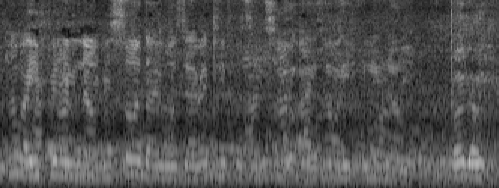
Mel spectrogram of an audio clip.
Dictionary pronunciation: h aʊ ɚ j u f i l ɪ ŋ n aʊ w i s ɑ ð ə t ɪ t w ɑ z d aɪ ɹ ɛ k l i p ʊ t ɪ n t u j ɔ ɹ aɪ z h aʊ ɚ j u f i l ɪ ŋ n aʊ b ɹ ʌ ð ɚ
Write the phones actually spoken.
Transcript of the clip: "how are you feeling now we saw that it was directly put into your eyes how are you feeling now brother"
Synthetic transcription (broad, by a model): h aʊ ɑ j u f i l ɪ ŋ n aʊ w i s ɑ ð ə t ɪ t w ɑ z d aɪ ɹ ɛ k l i f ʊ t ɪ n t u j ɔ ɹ aɪ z h aʊ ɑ j u f i l ɪ ŋ n aʊ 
